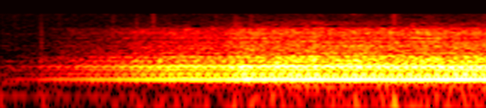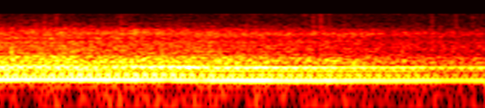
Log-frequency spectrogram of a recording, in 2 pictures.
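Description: A bus engine runs with a steady, droning low rumble, rising quickly at the start and then holding constant and fairly loud throughout, with no voices.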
